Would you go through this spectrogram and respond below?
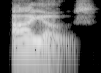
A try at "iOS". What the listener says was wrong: iOS. You don't read it like a word. You don't read FBI as FB.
